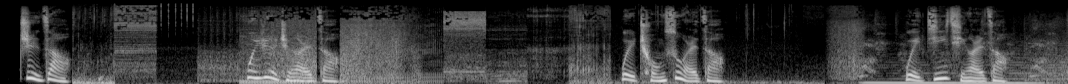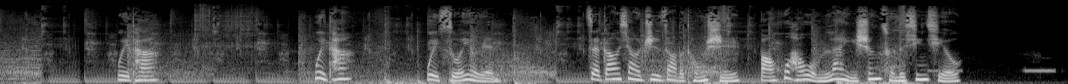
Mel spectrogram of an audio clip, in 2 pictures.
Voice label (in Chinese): 女 专题科技类 自信时尚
